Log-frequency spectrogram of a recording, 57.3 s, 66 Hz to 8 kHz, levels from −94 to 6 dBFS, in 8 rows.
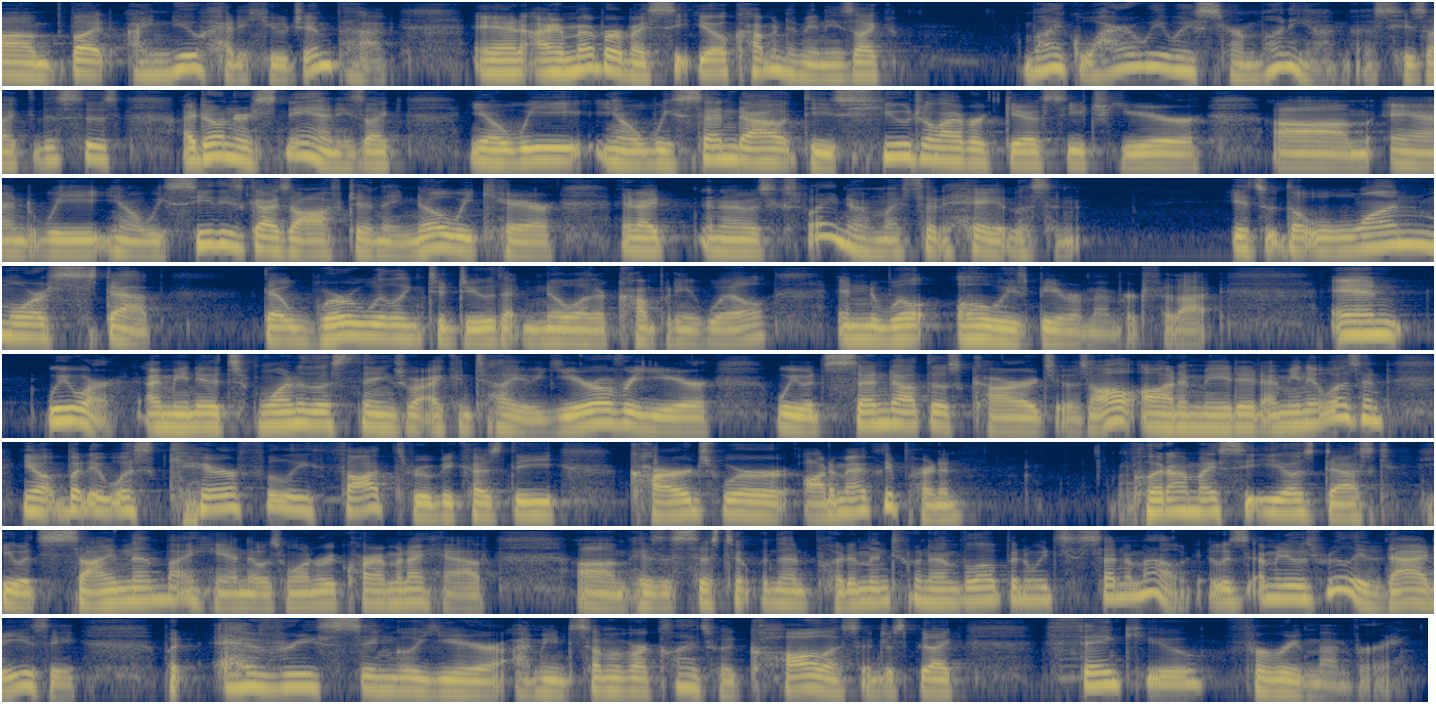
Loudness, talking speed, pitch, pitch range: -22 LUFS, 220 wpm, 130 Hz, 115-155 Hz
